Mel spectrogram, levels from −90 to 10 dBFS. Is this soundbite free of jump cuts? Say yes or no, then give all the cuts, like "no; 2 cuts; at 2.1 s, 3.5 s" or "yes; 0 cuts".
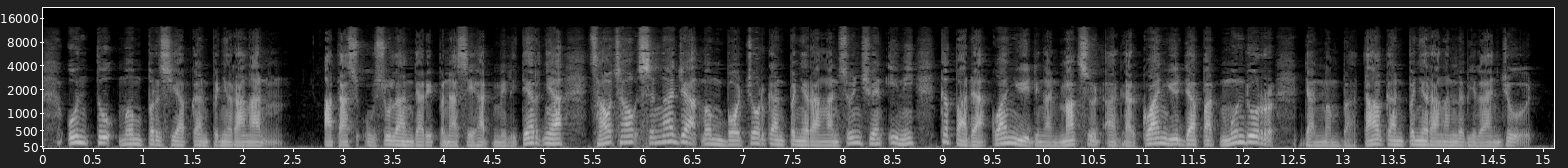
yes; 0 cuts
